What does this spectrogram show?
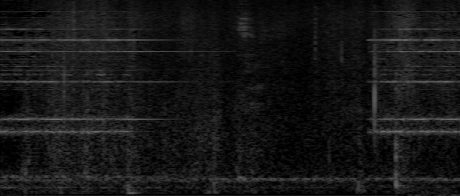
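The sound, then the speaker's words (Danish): A telephone rings continuously with a steady, bright electronic tone throughout, fairly quiet against a low background rumble, with no one speaking. “Der var flere gange, hvor han stod op om natten og, og skændtes med hende i telefonen”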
